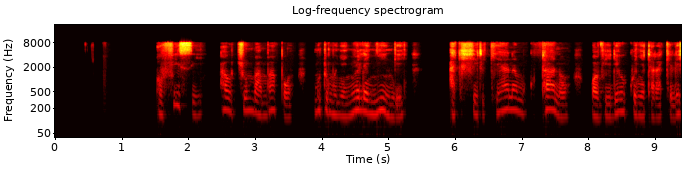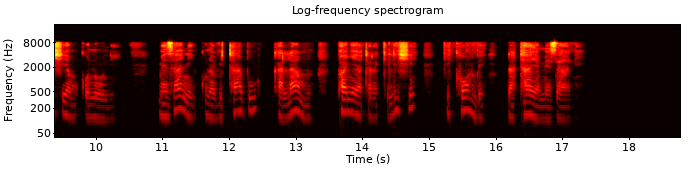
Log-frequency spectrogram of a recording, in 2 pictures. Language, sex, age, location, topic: Swahili, male, 25-35, Nairobi, education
